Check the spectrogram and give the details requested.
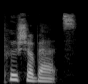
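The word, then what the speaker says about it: Pušovec: S equals sch or sh. Pusovec, see Appendix C, is pronounced pushovets.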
